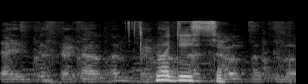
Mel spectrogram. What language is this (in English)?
Russian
